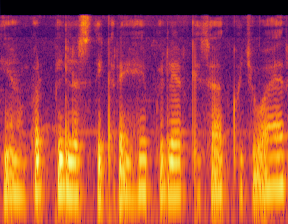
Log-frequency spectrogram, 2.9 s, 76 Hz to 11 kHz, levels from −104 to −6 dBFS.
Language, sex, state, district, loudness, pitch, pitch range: Hindi, male, Himachal Pradesh, Shimla, -19 LUFS, 155 Hz, 150-160 Hz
